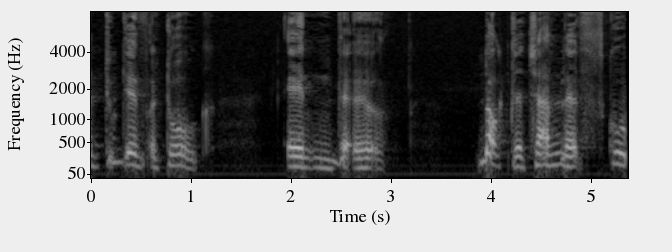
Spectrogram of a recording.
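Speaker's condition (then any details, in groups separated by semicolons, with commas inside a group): Spastic paraplegia with essential tremor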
